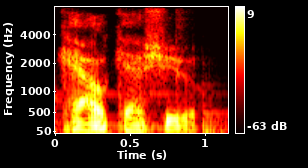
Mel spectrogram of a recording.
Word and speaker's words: Calcasieu: to Calcasieu Parish okay cow cashew see it sounds like it's spelled really different but it's c-a-l-c-a-s-i-e-u okay yes what is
